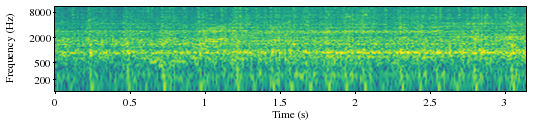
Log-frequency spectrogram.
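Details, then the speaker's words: 2008 Honda RSX motorbike, all-original engine: steady, even idle thump, no cam ticking or chain rattle; engine healthy. "cho bà con nghe tiếng máy ha Nó bịch bơ xong rồi đó nha không kêu cam không Kêu Cò không xòe bến xe lồng không xòe"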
